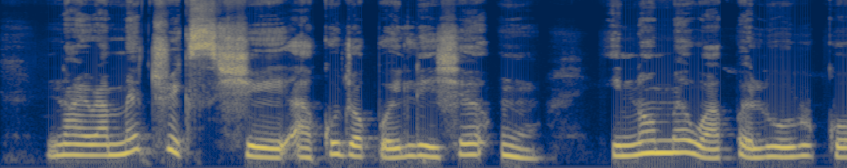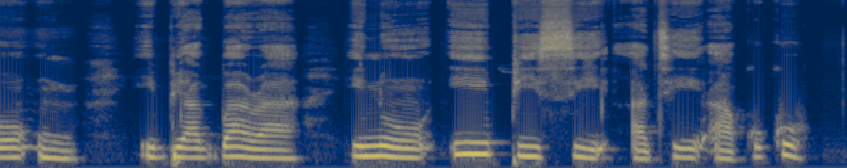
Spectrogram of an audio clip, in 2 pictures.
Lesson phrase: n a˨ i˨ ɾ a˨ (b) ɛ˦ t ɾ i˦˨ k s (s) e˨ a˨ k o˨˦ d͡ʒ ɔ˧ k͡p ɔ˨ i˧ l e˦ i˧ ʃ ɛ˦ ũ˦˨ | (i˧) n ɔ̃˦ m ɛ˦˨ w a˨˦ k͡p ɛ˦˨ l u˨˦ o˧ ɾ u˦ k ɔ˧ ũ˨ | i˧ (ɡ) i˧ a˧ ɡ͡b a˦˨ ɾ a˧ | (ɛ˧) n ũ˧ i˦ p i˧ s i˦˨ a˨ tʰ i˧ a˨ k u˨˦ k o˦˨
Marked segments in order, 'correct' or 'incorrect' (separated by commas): incorrect, incorrect, correct, incorrect, incorrect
